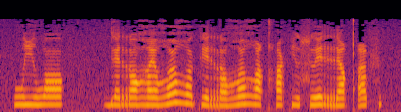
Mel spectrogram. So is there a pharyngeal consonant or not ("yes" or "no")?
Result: no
